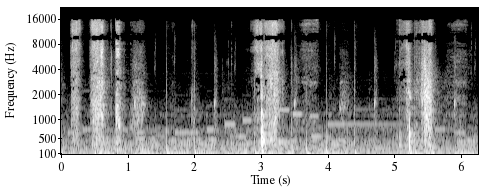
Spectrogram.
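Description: A chef's knife slicing lengthwise through a white Japanese leek (naga-negi) on a wooden cutting board: a few short slicing strokes, with a sharp knock of the blade on the board about halfway through, over background music.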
